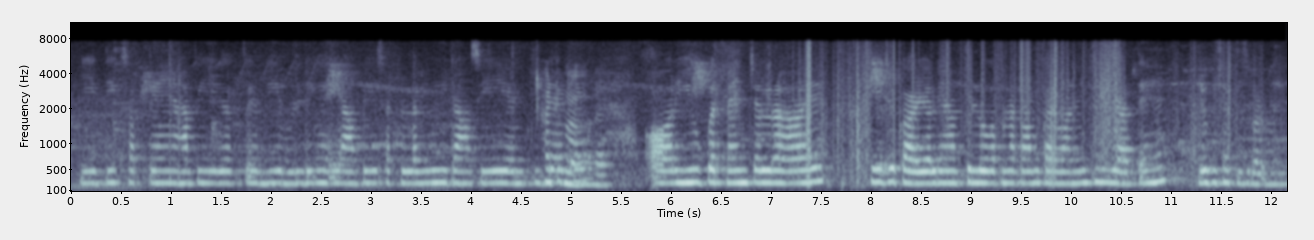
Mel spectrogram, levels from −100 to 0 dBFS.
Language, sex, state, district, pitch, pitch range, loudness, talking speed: Hindi, female, Chhattisgarh, Kabirdham, 235 Hz, 230-240 Hz, -24 LUFS, 235 wpm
